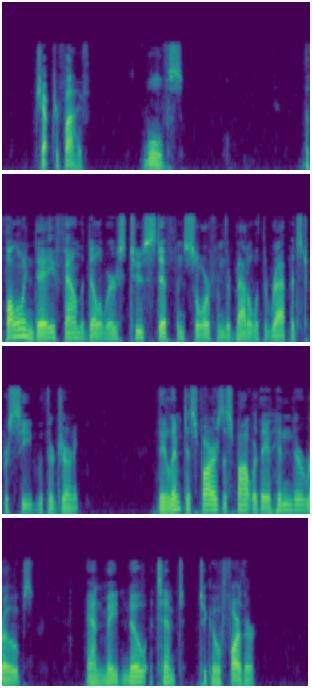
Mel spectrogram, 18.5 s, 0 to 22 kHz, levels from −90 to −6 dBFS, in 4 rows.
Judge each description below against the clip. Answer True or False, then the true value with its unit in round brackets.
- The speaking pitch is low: True (110 Hz)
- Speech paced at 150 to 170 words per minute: False (140 wpm)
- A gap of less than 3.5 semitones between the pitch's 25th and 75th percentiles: True (2.6 semitones)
